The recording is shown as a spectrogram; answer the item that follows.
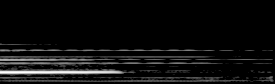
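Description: B-flat soprano saxhorn holding one steady note that stops about a second in, followed by a quiet breath pause between phrases of a hymn melody.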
